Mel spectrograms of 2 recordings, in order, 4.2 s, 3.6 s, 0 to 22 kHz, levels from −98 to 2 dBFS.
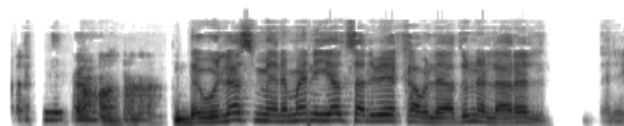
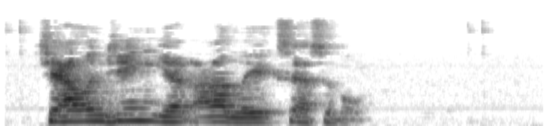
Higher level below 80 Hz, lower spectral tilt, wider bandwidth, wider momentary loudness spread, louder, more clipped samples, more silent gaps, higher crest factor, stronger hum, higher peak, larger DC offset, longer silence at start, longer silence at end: first, -54 dBFS vs -70 dBFS; second, -3.5 dB/octave vs -5.5 dB/octave; about the same, 11.5 kHz vs 11.5 kHz; second, 7 LU vs 13 LU; first, -13 LUFS vs -22 LUFS; neither; first, 3.69-3.89 s vs none; second, 14 dB vs 20 dB; neither; first, 0 dBFS vs -4 dBFS; neither; second, 0.1 s vs 0.25 s; second, 0 s vs 1.3 s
